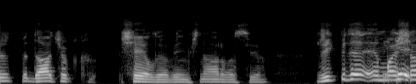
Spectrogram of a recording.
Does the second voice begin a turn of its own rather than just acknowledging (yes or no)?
no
